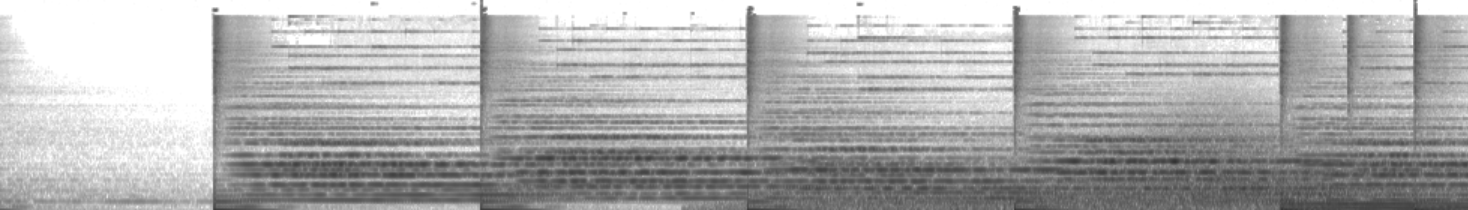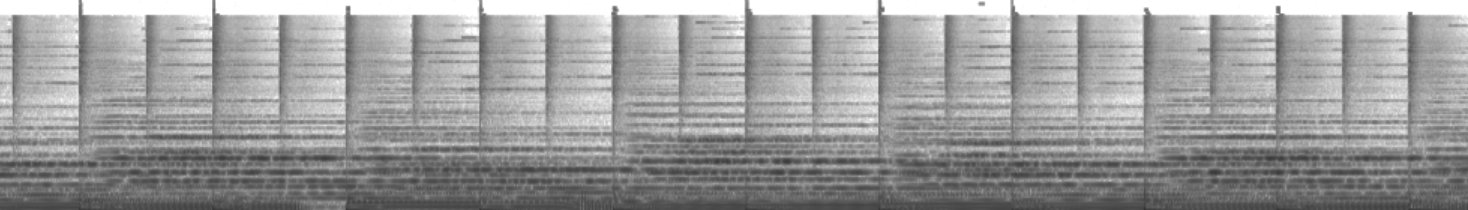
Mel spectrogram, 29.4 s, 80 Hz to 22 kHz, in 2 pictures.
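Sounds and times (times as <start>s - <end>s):
distortion: 2.2s - 3.6s, 4.8s - 6.0s, 7.2s - 8.6s, 10.2s - 29.3s.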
